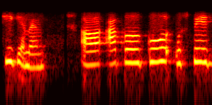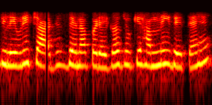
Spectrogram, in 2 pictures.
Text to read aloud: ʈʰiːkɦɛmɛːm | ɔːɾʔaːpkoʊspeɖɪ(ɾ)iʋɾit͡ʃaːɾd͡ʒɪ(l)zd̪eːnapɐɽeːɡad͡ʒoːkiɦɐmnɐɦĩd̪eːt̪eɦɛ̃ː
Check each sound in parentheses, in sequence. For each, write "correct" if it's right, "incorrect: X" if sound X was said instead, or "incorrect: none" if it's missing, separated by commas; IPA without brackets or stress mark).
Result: incorrect: l, incorrect: none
